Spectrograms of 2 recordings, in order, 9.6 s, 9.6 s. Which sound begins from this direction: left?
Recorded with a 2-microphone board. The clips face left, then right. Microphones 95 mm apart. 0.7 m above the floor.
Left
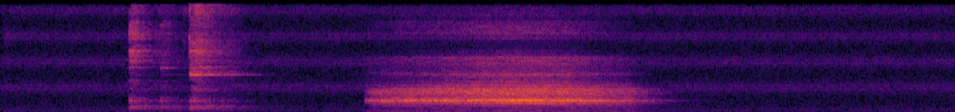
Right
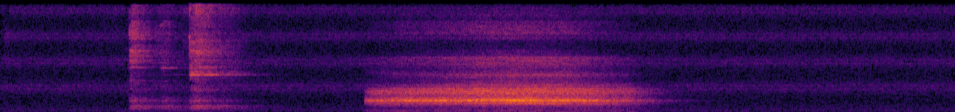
Cutlery clinking, at 1.3 s.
